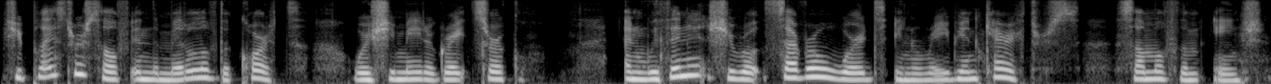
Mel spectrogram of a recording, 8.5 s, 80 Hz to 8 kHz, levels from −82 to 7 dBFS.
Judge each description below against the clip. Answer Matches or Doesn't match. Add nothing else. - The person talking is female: Matches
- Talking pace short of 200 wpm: Doesn't match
